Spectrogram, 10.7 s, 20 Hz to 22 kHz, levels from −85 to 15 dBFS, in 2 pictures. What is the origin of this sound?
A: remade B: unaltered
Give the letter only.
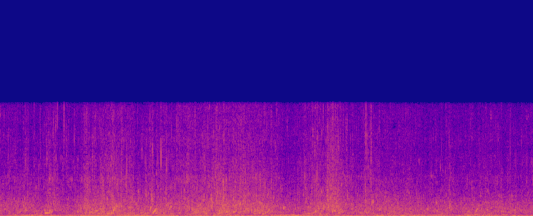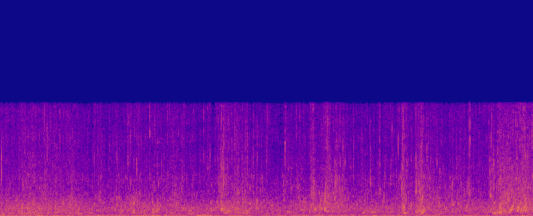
B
